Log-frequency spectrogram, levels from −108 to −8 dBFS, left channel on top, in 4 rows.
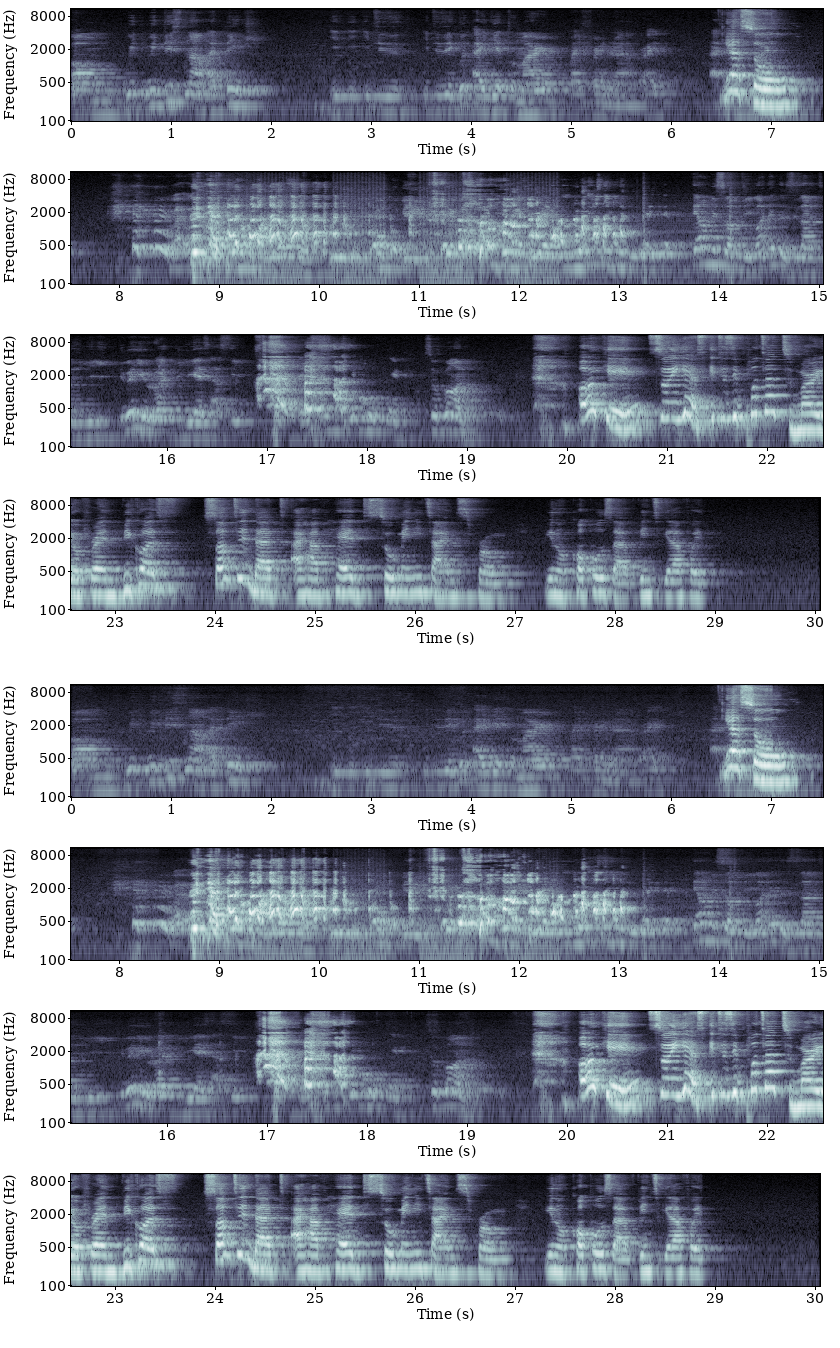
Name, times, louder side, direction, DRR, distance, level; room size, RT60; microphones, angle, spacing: voice 1, 0.0-2.0 2.6-6.0 6.4-7.3 7.9-16.8 17.1-19.4 19.8-20.0, left 2 dB, 50° left, 4.0 m, -42 dB
voice 2, 6.5-7.3 8.7-10.4 11.1-13.2 16.9-17.9 19.7-27.0 27.3-28.9, right 6 dB, 40° right, 0.6 m, -24 dB
sound 1, 8.7-14.4, left 2 dB, 25° left, 1.5 m, -49 dB
16.0 x 15.0 x 4.6 m
head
